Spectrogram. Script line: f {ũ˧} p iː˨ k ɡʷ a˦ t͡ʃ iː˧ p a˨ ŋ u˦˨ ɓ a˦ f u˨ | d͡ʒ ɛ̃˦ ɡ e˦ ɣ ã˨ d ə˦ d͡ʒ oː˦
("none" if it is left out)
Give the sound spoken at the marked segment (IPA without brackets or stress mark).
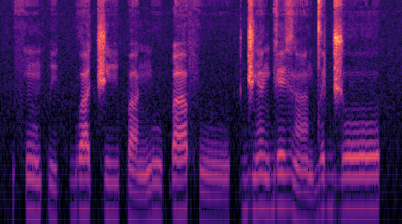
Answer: ũ˧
